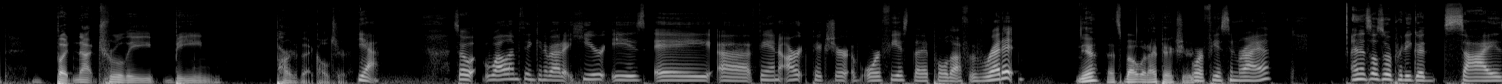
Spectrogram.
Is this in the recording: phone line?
no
